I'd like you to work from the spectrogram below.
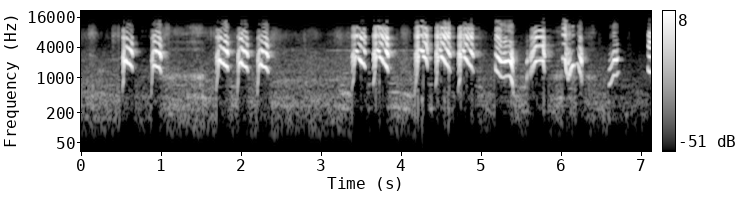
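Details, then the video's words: Pet parrot, said to talk a great deal, makes varied high calls indoors: single and paired downward-sliding squawks, some with rising or bent shapes, in irregular bursts over several seconds. "my cute parrot talking so much"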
